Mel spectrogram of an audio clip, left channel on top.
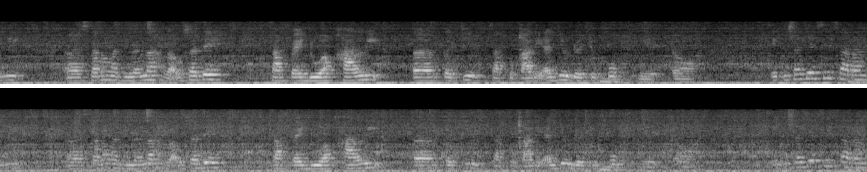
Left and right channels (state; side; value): normal; both; correlation 0.49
